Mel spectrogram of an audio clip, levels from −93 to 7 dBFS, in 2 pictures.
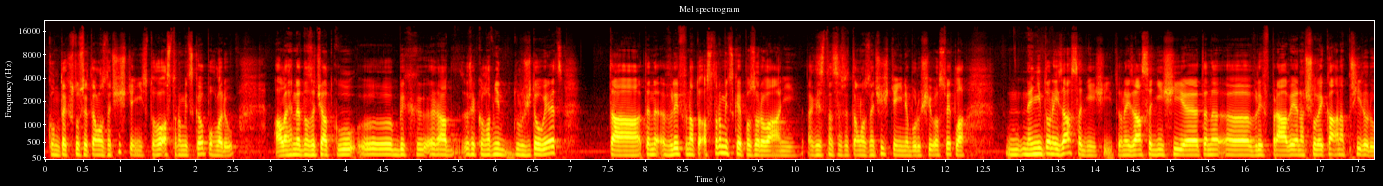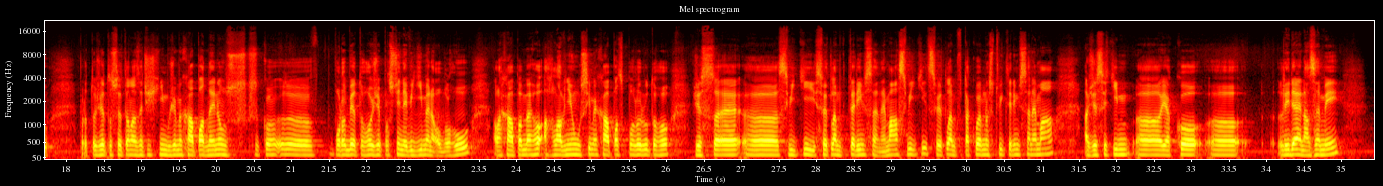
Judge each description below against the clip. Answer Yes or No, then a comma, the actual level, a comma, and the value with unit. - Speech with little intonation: Yes, narrow, 1.6 semitones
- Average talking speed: Yes, average, 155 wpm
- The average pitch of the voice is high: No, medium, 140 Hz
